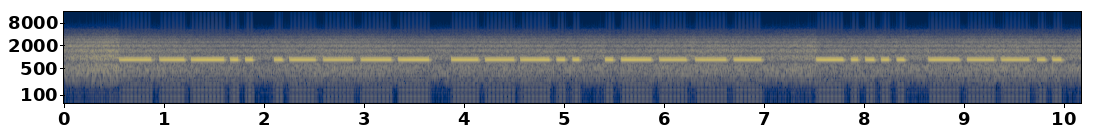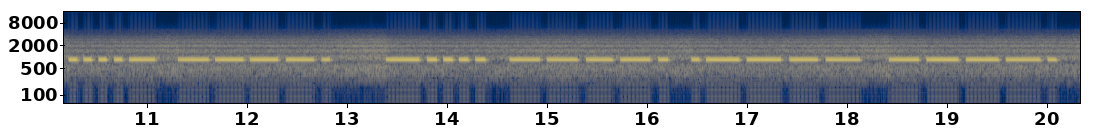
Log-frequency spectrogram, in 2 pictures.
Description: Morse code, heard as a keyed tone, hand-sent with a straight key, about 15 wpm, 860 Hz, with radio static. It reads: 8181 6849 6919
